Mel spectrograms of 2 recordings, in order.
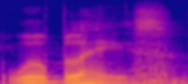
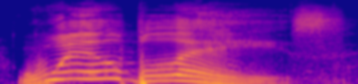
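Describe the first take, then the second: First: It is said in his normal voice. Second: It is said in a game show host voice.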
